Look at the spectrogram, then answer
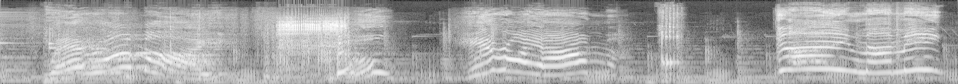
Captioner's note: pops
